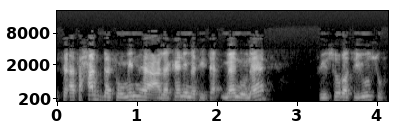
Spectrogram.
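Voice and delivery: usual speaking voice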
